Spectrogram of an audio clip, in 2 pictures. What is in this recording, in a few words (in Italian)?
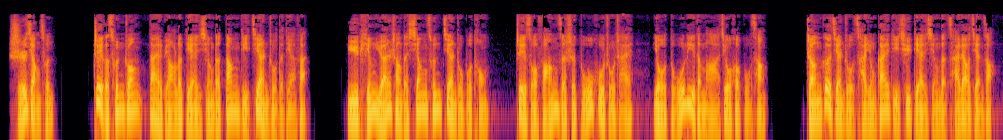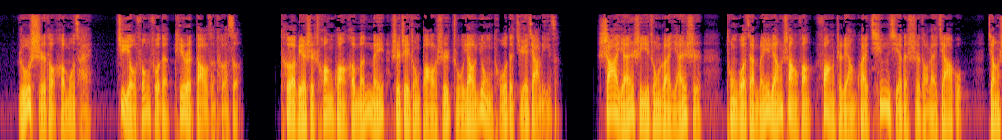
Audioguida CHI Borgo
